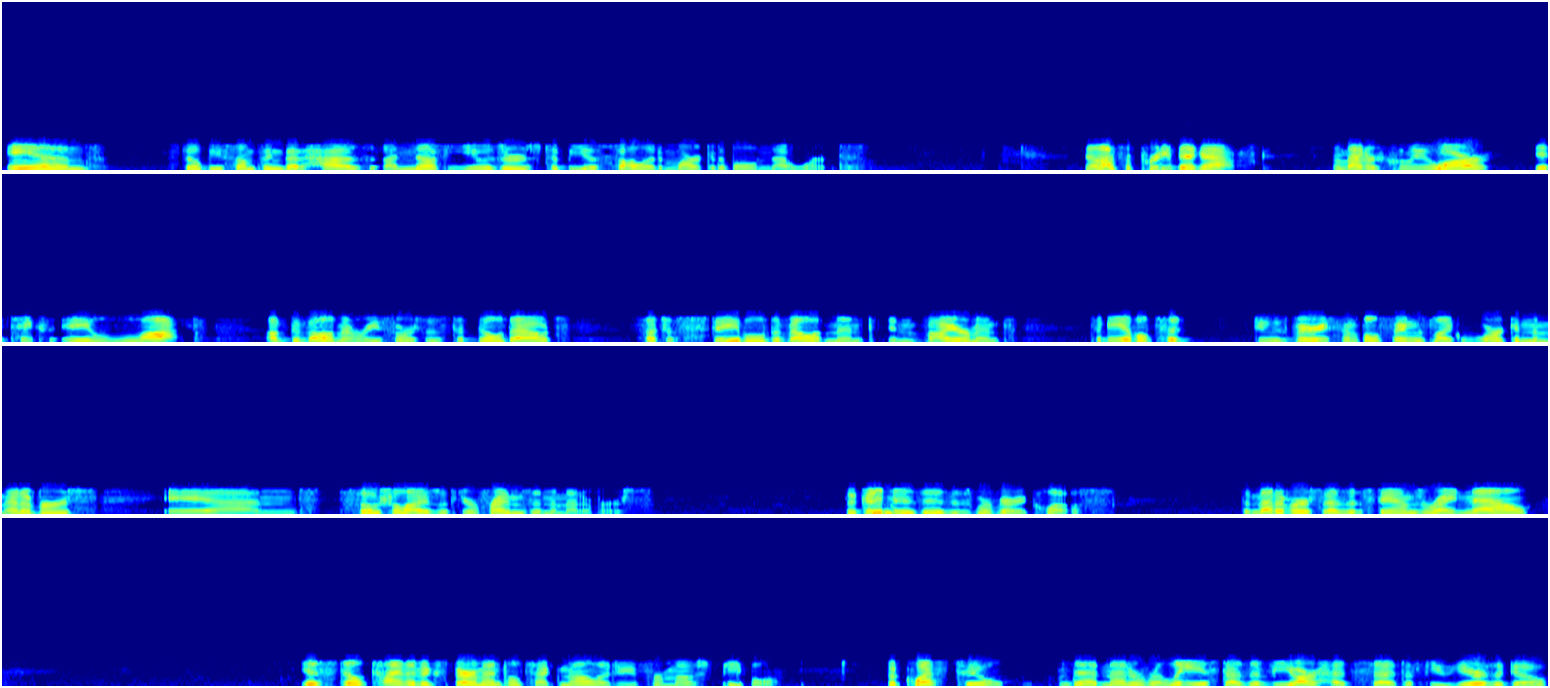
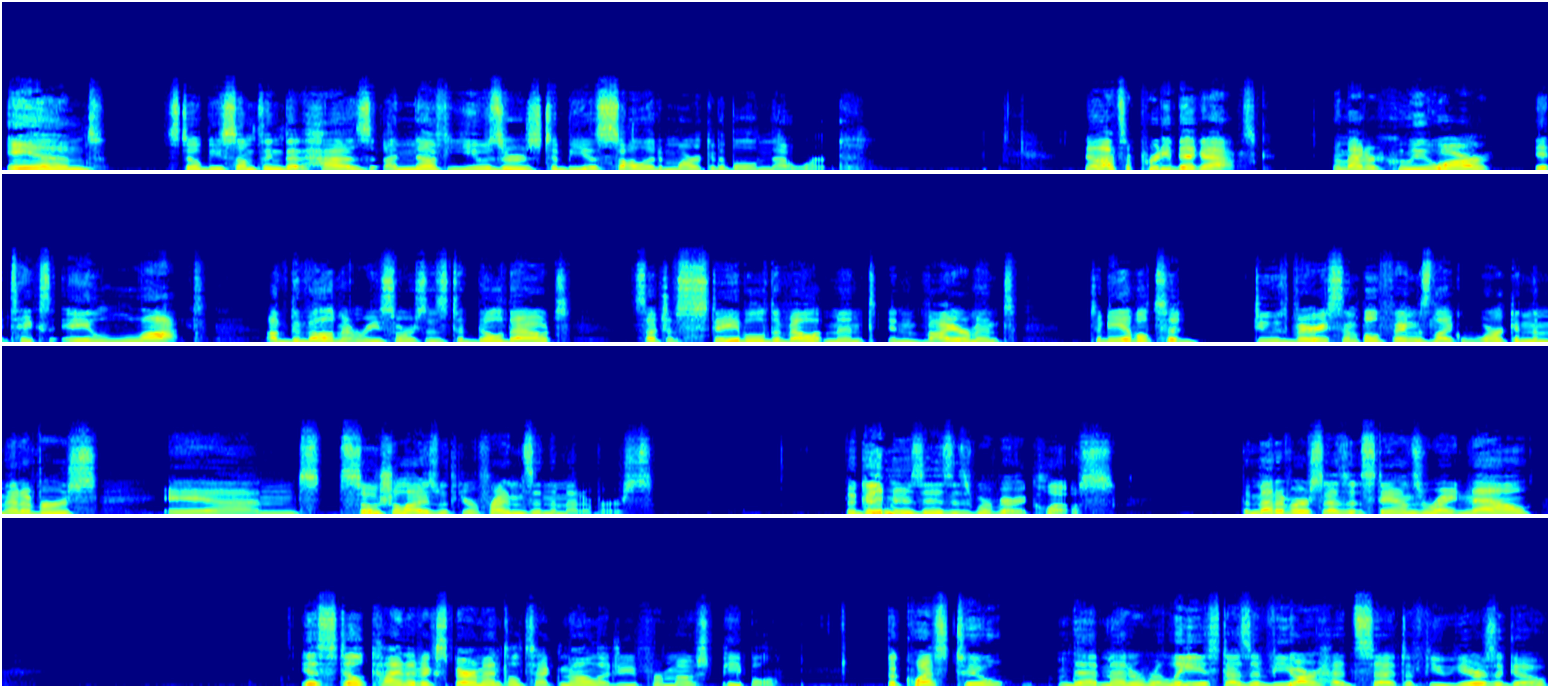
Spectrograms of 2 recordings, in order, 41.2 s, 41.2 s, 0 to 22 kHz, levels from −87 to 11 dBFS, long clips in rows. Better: second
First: phone-call audio; nothing above 3 kHz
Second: none

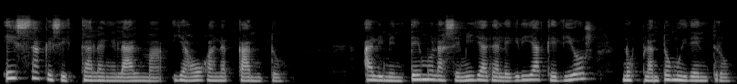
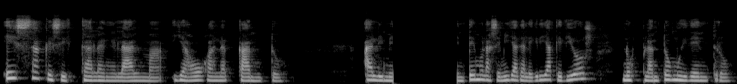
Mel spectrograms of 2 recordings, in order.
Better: first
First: none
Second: audio freezing; at 4 s for 0.5 s

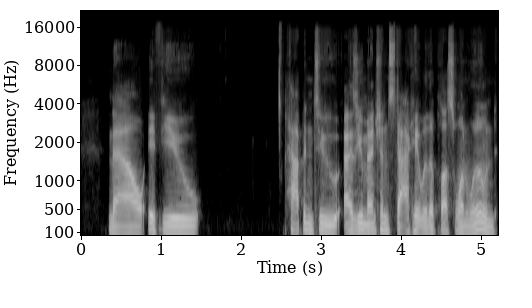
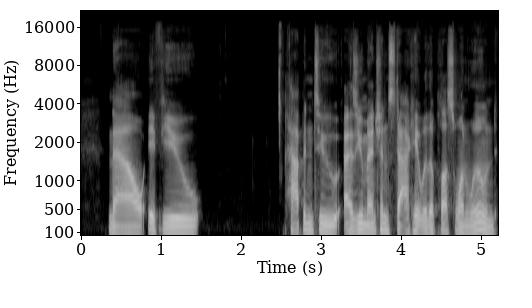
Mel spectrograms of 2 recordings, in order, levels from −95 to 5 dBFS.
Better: second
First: garbled, watery; slightly; nothing above 17 kHz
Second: none

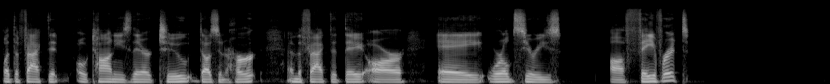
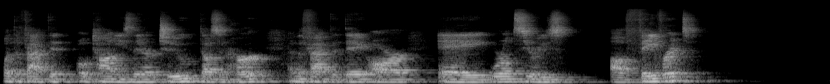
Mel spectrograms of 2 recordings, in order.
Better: first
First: none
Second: off-mic speech; far // room echo; noticeable; dies away in 0.5 s

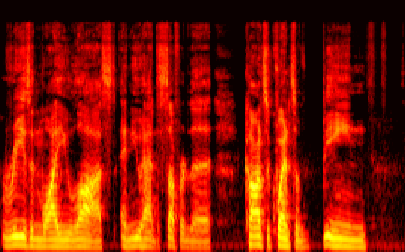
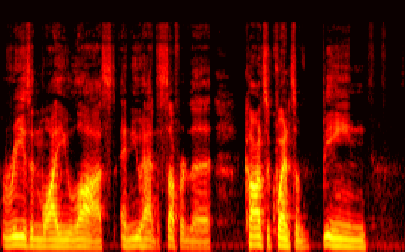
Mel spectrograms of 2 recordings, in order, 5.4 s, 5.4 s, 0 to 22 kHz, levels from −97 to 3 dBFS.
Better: first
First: none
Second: muffled; slightly; fading above 2 kHz

